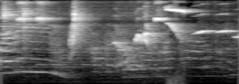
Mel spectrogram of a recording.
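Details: Short burst of excited tledekan gunung (Sunda robin) song: mixed buzzy and whistled notes, a brief low thump, then clear high whistles rising and fading.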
